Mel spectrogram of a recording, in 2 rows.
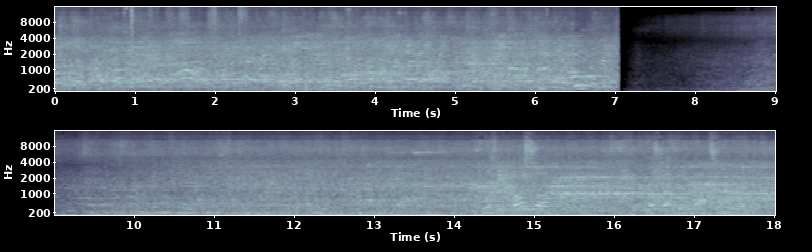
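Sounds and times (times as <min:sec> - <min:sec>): steady low hum: 0:07.2 - 0:18.0.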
